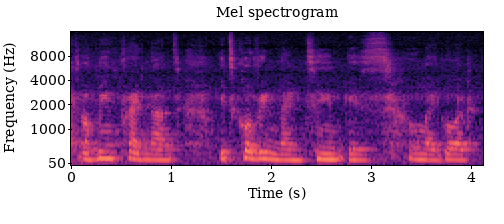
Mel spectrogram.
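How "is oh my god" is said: breathy whispered dismay, under the breath; exasperated whisper. Retold or imitated. Complaining to viewers about masks, whispered dismay. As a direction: whisper it like a groan of dread. Dreading face masks everywhere.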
